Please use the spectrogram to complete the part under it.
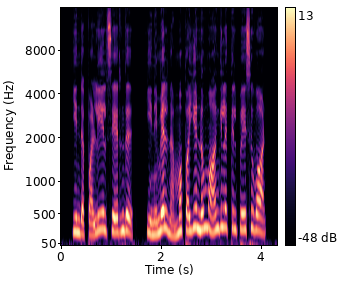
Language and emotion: Tamil, happy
